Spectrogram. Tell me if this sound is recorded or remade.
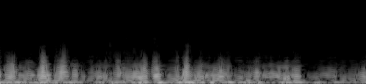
remade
